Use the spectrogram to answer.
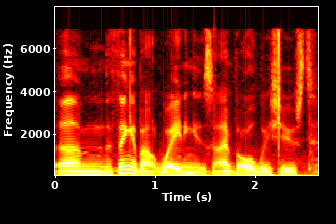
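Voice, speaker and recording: This is a man speaking in a Danish accent. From Denmark. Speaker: fly fishing podcaster. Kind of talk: casual outdoor monologue. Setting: outdoors by the water. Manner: halting, many fillers. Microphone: handheld recorder with zipper clicks and phone noise.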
